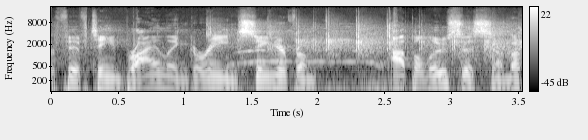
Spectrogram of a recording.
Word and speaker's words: Opelousas: Our player guest, number one here tonight, is number 15, Brylan Green, senior from Opelousas. Am I pronouncing that right? Opelousas.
